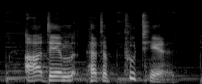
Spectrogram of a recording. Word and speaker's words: Ardem Patapoutian: Ardem Patapoutian.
